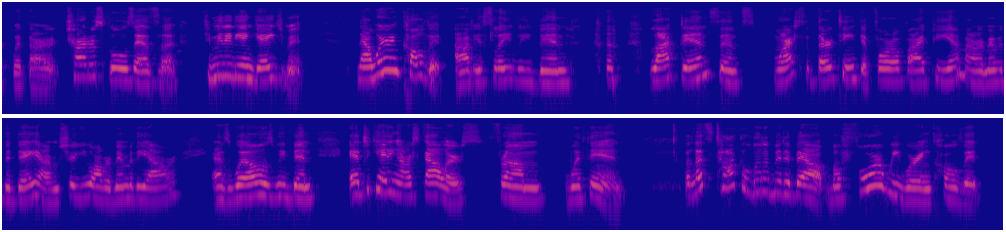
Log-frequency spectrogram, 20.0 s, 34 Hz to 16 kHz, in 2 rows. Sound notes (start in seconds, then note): 5.9 laughter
